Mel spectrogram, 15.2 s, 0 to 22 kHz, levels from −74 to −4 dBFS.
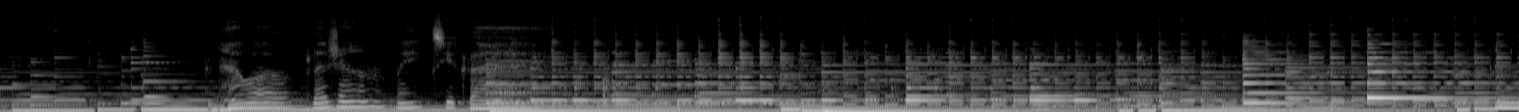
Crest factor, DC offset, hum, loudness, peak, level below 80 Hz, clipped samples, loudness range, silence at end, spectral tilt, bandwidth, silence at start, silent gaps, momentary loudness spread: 16 dB; under 0.1%; none; -31 LUFS; -14 dBFS; -34 dBFS; under 0.1%; 2 LU; 0 s; -7 dB/octave; 14 kHz; 0 s; none; 7 LU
